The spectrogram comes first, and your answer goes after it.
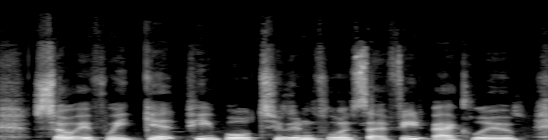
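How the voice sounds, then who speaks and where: A woman with a plain, everyday voice speaks at a moderate pace with ordinary pitch variation, in a dry, close sound with no echo. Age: younger than guest. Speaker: podcast host. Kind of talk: interview.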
